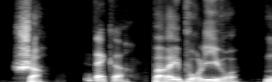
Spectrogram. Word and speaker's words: chat: Il parle beaucoup des lettres finales muettes. Ah oui, ça c'est majeur en français. Ça change tout pour la fluidité. Le guide donne des exemples. Oui, il cite parler qui se dit parler, chat qui devient chat.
